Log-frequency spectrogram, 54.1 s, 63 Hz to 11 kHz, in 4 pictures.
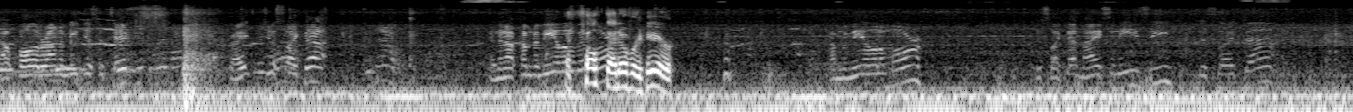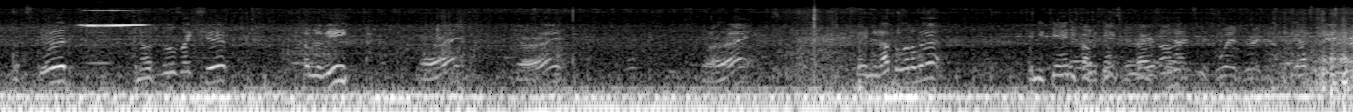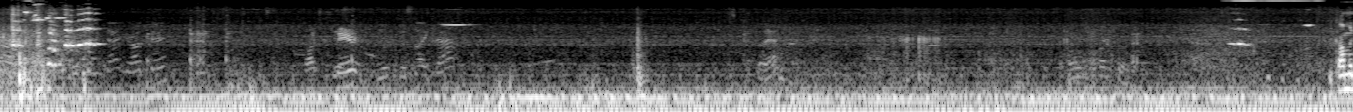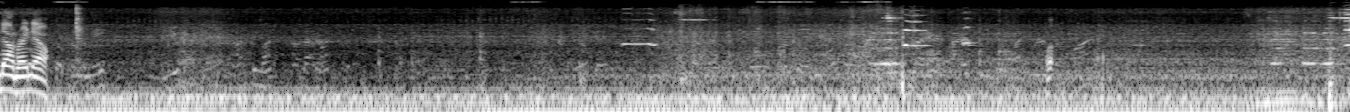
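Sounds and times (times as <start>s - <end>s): engine idling: 0.0s - 54.0s.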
